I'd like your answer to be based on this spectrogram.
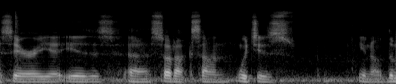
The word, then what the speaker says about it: Seoraksan: Seoraksan. – Seoraksan.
